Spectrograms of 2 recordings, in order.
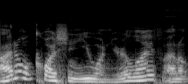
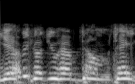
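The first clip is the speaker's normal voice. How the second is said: put-on scream, higher; 11 semitones higher, 3 dB louder than usual. Retelling how someone reacted when a mute was brought up: imitating someone screaming. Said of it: "why are you screaming at me?".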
